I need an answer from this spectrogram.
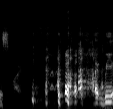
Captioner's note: doctors laughing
